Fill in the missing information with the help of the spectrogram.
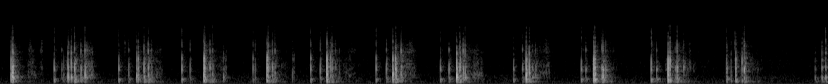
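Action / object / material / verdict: tap / small rigid cardboard box / cardboard / none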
